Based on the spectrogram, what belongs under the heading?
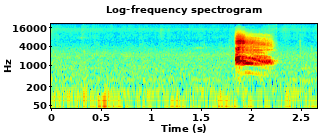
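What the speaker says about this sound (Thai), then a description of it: "โอ้มีอีกา" A single loud crow caw rings out in the video game Little Kitty, Big City, one short harsh call about two seconds in over a quiet game background.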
